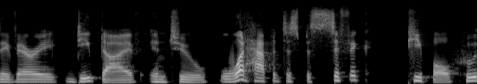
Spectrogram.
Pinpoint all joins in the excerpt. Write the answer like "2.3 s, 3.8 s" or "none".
2.1 s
